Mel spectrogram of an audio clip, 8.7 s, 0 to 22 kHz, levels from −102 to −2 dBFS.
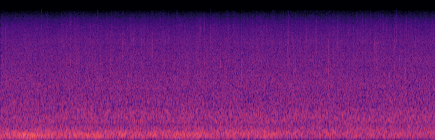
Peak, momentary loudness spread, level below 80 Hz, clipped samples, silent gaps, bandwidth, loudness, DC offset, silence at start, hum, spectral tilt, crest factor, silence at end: -26 dBFS; 3 LU; -62 dBFS; under 0.1%; none; 16.5 kHz; -43 LUFS; under 0.1%; 0 s; none; -4.5 dB/octave; 18 dB; 0 s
